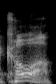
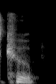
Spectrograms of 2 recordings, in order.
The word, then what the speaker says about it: co-op: love that I just wish that the co-op one had a diares in it so it wouldn't be pronounced as Coupe but have two dots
